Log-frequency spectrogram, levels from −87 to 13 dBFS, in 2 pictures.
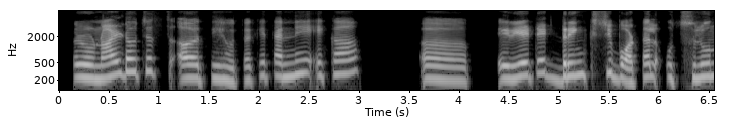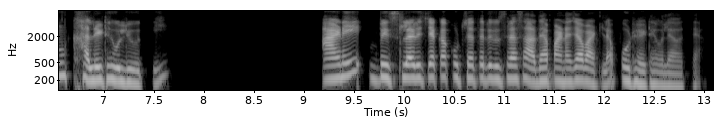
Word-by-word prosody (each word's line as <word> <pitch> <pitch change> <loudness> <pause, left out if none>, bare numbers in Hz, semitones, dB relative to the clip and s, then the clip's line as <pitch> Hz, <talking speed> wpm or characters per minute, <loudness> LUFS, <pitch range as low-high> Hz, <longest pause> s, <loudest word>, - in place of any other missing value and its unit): रोनाल्डोचच 265 +8 +3
अ, 220 - +5 0.2
ते 220 -1 -3
होतं 200 0 -5
की 255 - -6
त्यांनी 250 +2 +1 0.2
एका 275 +3 -1 0.8
अ, - - -1 0.8
एअरेटेड 235 +1 +3
ड्रिंक्सची 260 +4 +3
बॉटल 205 +6 +3
उचलून 235 +2 -1
खाली 200 -2 +2
ठेवली 190 -3 0
होती. 175 +7 -10 1.5
आणि 225 +6 +4 0.2
बिसलरीच्या 225 0 +2
का 235 - +1
कुठच्यातरी 220 -1 -5
दुसऱ्या 215 +1 -2
साध्या 195 -3 0
पाण्याच्या 195 0 0
बाटल्या 170 -2 -3
पुढे 180 -5 -4
ठेवल्या 150 -3 -9
होत्या. 135 +2 -16
220 Hz, 120 wpm, -22 LUFS, 195-245 Hz, 1.5 s, अ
